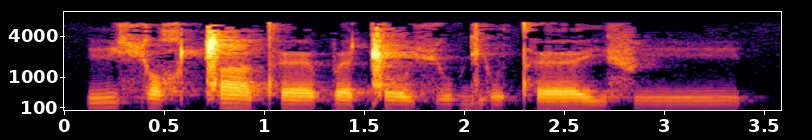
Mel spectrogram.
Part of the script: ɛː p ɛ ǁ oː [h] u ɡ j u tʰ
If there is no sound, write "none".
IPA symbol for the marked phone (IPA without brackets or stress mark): ç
